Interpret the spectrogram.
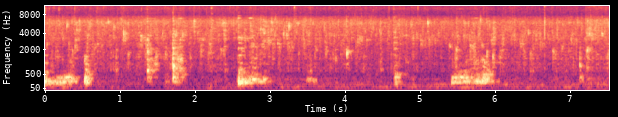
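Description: Dried red chillies, garlic and ginger sizzling in oil in a frying pan over a very low flame, with a metal spoon scraping and stirring through them in short, repeated strokes.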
